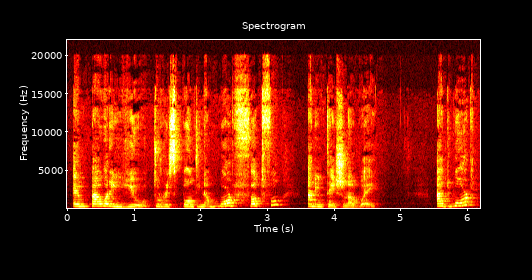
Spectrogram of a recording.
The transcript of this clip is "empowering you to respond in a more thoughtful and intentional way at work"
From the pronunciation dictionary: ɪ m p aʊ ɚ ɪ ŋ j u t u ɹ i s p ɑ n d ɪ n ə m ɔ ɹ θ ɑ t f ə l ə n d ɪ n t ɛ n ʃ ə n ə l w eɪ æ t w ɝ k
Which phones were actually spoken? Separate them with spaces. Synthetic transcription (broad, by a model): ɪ m p aʊ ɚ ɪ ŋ j u t u ɹ i s p ɑ n d ɪ n ə m ɔ ɹ f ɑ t f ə l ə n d ɪ n t ɛ n ʃ ə n ə l w eɪ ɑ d w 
